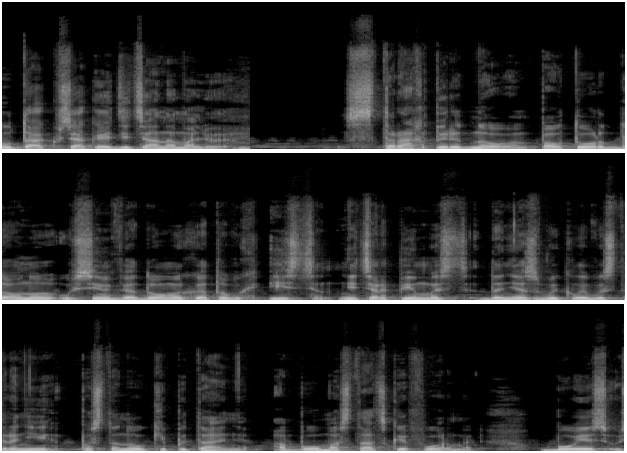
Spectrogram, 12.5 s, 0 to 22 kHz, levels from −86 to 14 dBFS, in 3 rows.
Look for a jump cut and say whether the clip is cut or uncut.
cut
